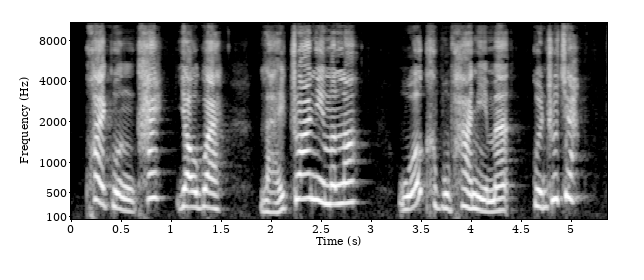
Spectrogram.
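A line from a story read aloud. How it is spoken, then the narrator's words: Shout. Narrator (Chinese): 我大喊道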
